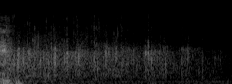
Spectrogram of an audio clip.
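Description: Steady applause from a church audience, a dense crackle of many hands clapping at an even, moderate level that holds for a couple of seconds and then begins to taper off.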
